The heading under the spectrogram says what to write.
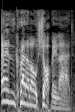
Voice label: Perfect, Pirate

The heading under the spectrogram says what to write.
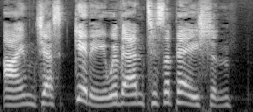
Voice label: "Reinforcements", British; hedgewars

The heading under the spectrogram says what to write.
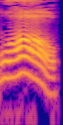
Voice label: "Whoopsee", Mobster; hedgewars

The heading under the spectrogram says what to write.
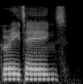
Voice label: "Hello", robot voice; hedgewars

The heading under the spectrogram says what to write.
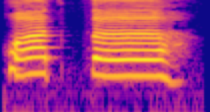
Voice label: "What the", voices, Singer

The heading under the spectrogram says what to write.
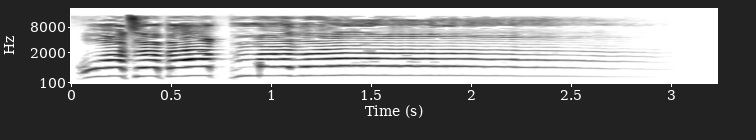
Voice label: "Nooo", British; hedgewars

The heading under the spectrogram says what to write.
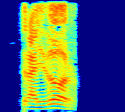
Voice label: Traitor, voices es; hedgewars; Default es

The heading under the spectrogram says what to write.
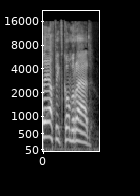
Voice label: Perfect, voices Russian; hedgewars

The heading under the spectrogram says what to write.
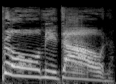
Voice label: Kamikaze, voices Pirate; hedgewars

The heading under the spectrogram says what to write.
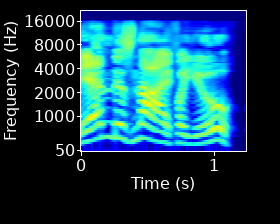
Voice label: "I'll get you", British; hedgewars

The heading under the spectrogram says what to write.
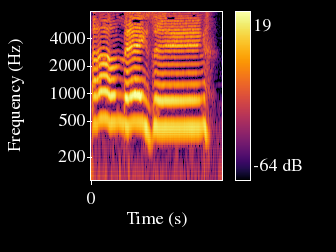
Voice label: "Amazing", voices; hedgewars

